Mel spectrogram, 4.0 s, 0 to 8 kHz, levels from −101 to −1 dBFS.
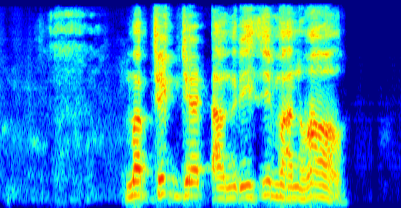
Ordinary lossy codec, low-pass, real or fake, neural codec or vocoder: AAC, 48 kbps; 7.2 kHz; fake; codec, 16 kHz, 2 kbps, FreqCodec, larger model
